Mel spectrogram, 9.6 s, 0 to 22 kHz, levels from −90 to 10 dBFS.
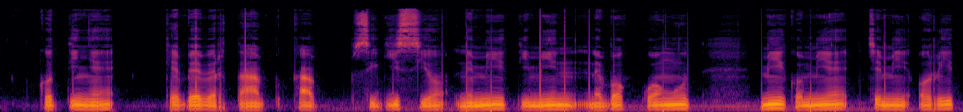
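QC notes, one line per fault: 0.23–9.58 s, periodic USB or driver dropouts: something on the system stalls the USB bus or audio driver every 0.246 s, about four times a second, and roughly 4 ms of speech is skipped outright each time rather than filled with silence. The waveform jumps across each gap, so the speech carries about forty evenly spaced ticks that disappear wherever the signal drops away.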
